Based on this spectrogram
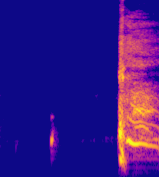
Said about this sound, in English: I can cough now thinking about it. I hacked, and I coughed, and I sputtered, and I tried everything to get that fly up out of there.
